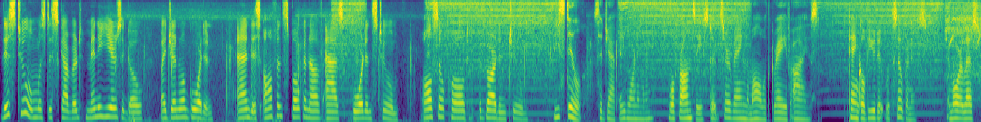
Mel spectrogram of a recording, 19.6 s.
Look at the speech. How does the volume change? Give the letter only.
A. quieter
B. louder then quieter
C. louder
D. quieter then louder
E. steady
E.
